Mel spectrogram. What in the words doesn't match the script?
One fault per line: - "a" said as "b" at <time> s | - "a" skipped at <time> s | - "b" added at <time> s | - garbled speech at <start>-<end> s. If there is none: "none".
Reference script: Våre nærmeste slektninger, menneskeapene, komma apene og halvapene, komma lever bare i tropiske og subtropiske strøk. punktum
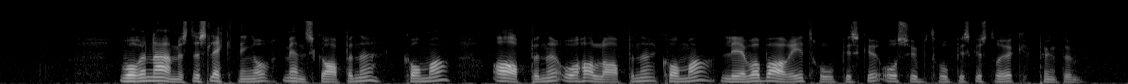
none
